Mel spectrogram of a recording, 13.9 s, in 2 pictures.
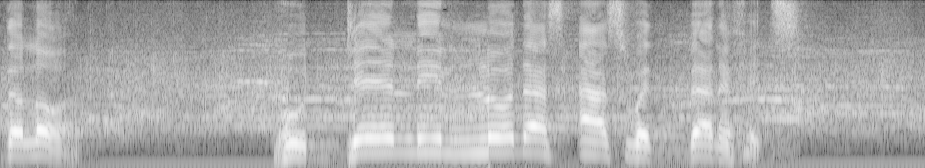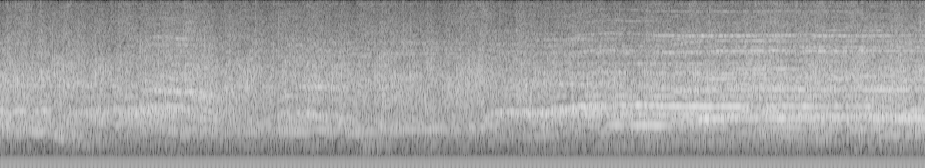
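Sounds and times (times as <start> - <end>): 
speech: 0.0 - 0.7, 2.0 - 6.1
audience clapping and shouting: 0.0 - 13.8.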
